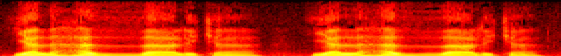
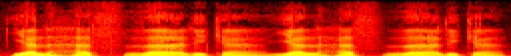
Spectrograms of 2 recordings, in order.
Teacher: در روایت حفص از قرائت عاصم حرف ثاء ساکن در ذال ادغام می شود · Shown in: first take · هرچند مصداق این قاعده تنها یک جا در آیه 176 سوره مبارکه اعراف هست، در عبارت یلهث ذالک، که در اینجا وقتی حفص ادغام می کند می شود یلهث ذالک، یلهث ذالک.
